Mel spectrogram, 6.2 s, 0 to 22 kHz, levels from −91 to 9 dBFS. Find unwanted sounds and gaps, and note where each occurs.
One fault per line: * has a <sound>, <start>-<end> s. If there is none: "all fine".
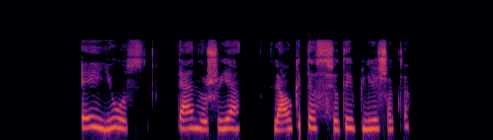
* has a dropout, 3.7-3.8 s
